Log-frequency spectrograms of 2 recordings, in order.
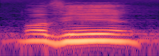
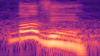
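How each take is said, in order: First: Novinha stretched slow and knowing; slow, playful Novinha; drawn-out teasing. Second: Said in the usual way. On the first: Shown as a demonstration. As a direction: linger on Novinha, teasing the crowd. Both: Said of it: "Uma novinha, né, gente?".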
